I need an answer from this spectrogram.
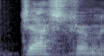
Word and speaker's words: Jastram: Jastram is how you say her last name.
